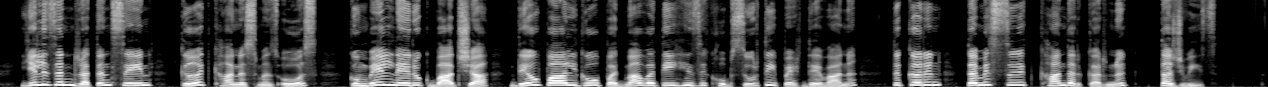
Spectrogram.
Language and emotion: Kashmiri, neutral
